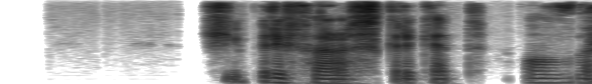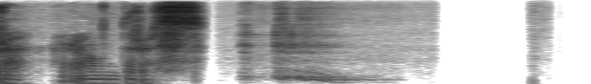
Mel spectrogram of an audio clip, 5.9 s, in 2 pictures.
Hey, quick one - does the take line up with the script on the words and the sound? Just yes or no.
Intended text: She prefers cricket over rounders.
no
